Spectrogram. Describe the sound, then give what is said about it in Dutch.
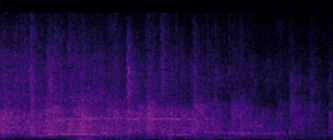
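An audience applauds volunteers steadily for a few seconds, a dense, even wash of many hands clapping, with faint voices and cheers mixed in underneath. “Geef onze wonderful vrijwilligers een enorm applaus.”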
